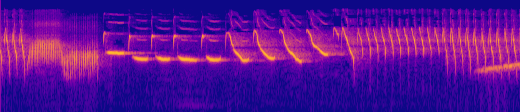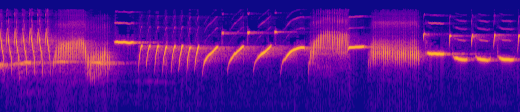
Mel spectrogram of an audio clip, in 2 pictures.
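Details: Canary song built from fast high trills, sweeping downward slurs and buzzy rolled phrases, changing tour every second or so, with a brief lower whistle near the middle.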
